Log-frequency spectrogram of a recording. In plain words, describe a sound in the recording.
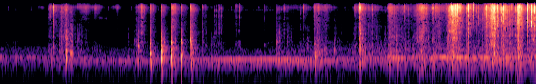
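Cardboard crinkles and taps as hands open a paper box up close.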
